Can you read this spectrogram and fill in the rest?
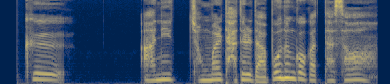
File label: shy; monologue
